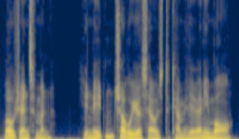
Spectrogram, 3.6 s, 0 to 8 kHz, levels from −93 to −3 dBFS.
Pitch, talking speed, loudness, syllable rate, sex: 115 Hz, 185 wpm, -18 LUFS, 5.9 syllables/s, male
